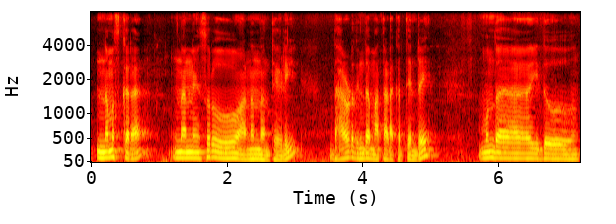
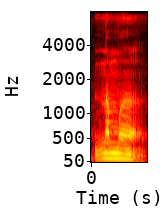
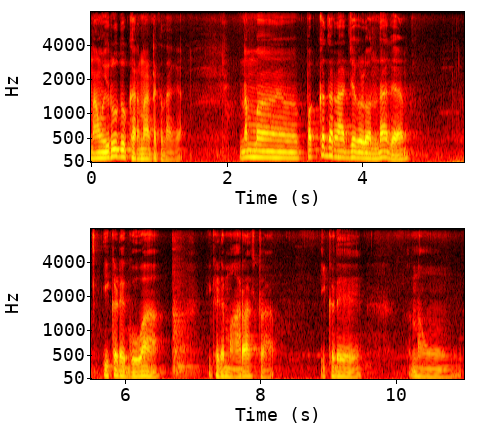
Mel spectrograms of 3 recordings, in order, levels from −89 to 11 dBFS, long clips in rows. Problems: none marked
